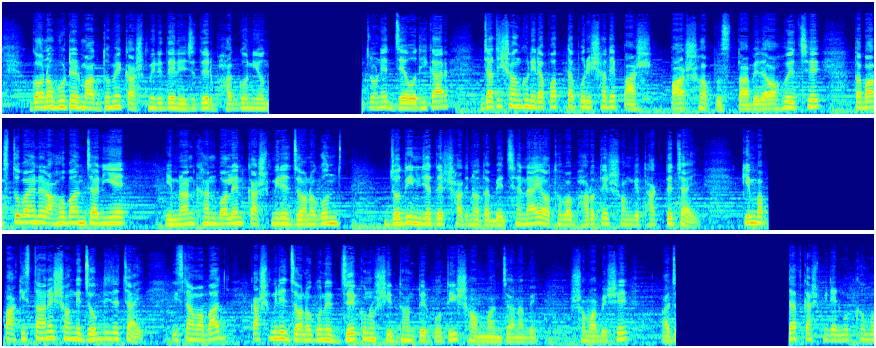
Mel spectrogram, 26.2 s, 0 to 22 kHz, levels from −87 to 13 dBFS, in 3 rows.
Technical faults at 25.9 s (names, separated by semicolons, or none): catch-up at higher speed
